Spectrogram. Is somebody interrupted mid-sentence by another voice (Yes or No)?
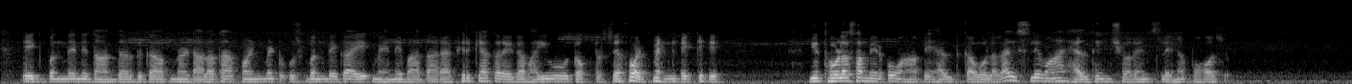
No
